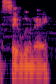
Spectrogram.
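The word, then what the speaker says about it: Selûne: Because yes, you do pronounce the E in Selune.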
